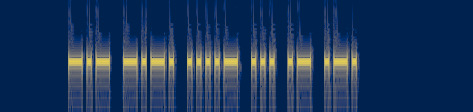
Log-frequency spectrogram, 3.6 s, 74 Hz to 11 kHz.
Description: Morse code, heard as a keyed tone, about 34 wpm, 700 Hz. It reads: KC4SAR
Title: USA Call Signs - 6 Characters - Repeated 2x - 35wpm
